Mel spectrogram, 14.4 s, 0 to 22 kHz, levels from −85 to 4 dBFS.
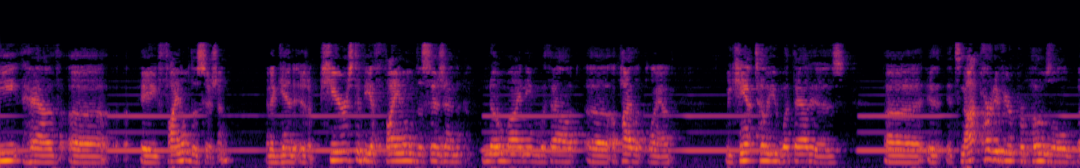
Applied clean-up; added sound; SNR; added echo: none; Wind instrument, woodwind instrument; 12 dB; reverberation time 0.1 s.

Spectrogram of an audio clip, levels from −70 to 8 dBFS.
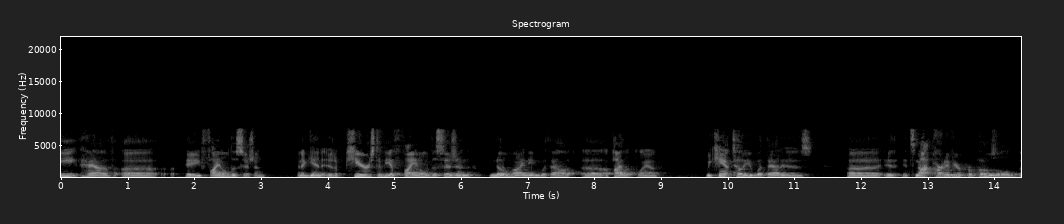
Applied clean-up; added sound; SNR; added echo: none; none; none; none.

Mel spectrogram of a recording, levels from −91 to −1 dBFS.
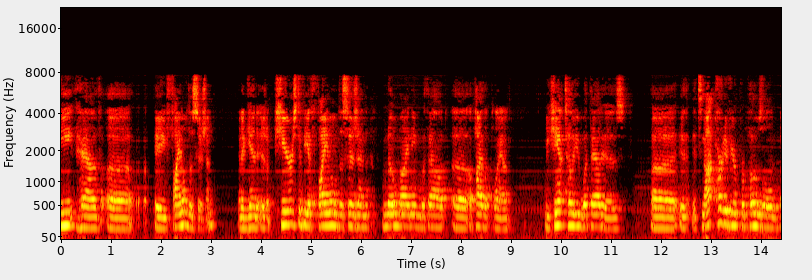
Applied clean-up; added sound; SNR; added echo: neural separator model SepFormer DNS4.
